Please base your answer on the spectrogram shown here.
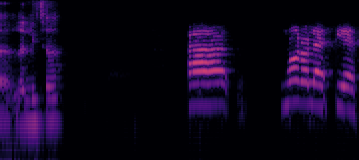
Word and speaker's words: Lalita: Do I pronounce it correctly, Lalita? Uh, More or less, yes, Lalita Oh.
